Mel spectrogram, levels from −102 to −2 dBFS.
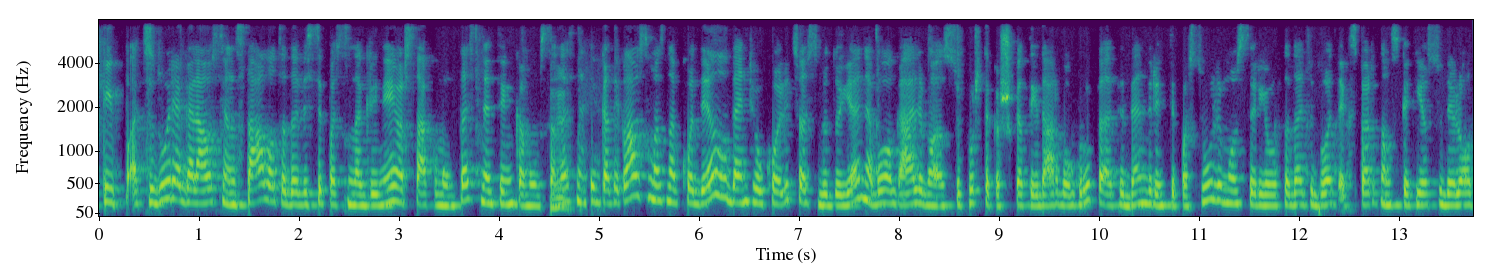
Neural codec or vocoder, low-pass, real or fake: none; 7.2 kHz; real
